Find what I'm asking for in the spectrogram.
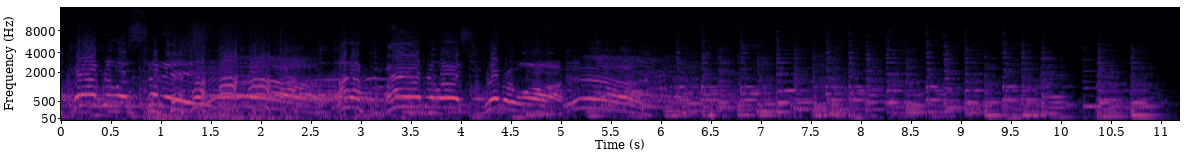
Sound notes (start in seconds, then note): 1.6 laughing and cheering; 6.2 cheering; 6.2 piano music continues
